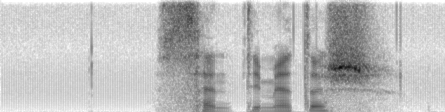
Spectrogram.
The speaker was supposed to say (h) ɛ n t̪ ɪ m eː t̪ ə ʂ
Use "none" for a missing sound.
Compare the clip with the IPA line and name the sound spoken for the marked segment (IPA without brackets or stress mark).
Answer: s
